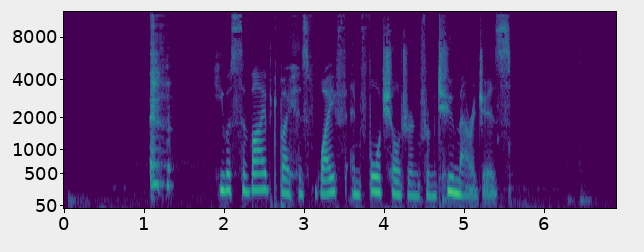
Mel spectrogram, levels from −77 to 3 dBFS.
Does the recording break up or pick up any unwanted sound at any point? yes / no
yes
